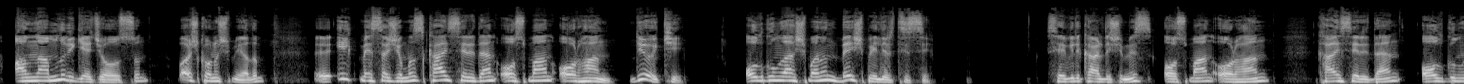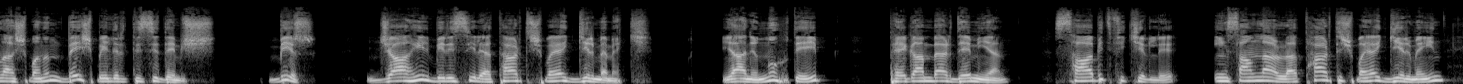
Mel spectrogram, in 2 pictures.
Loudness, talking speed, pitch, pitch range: -16 LUFS, 80 wpm, 150 Hz, 130-175 Hz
